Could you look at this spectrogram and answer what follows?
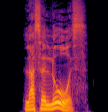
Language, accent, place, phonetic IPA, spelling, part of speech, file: German, Germany, Berlin, [ˌlasə ˈloːs], lasse los, verb, De-lasse los.ogg
- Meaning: inflection of loslassen: 1. first-person singular present 2. first/third-person singular subjunctive I 3. singular imperative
